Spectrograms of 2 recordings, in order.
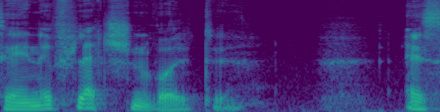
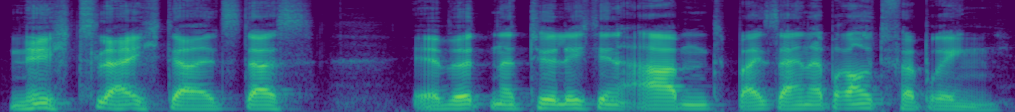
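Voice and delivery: captain's voice, firmly louder; a louder grim captain demanding a straight answer; loud stern captain; 9 dB louder than usual. Acted. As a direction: press him hard, like a gruff officer. Captain lays out his plan.

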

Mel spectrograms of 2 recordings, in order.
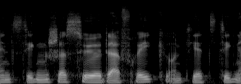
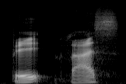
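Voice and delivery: loud, taken-aback demand; gruff shock; startled old captain; 9 dB louder than usual. A narrator's reading. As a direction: blurt it out at full voice. Startled captain questions servant.

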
